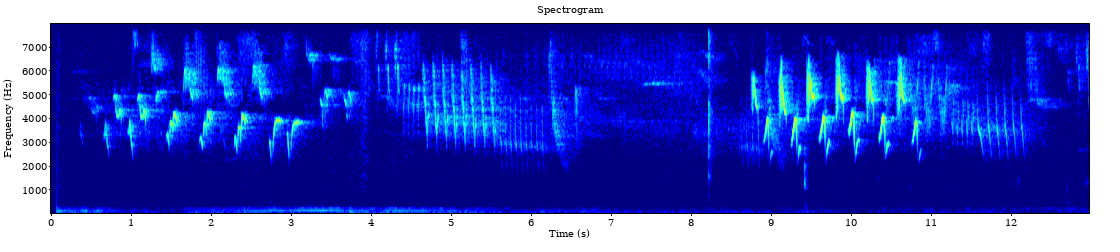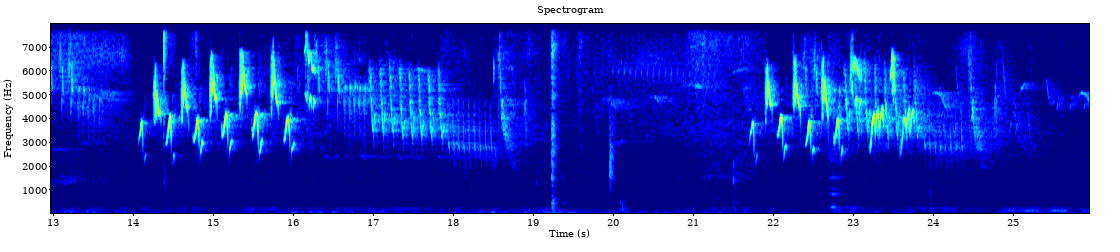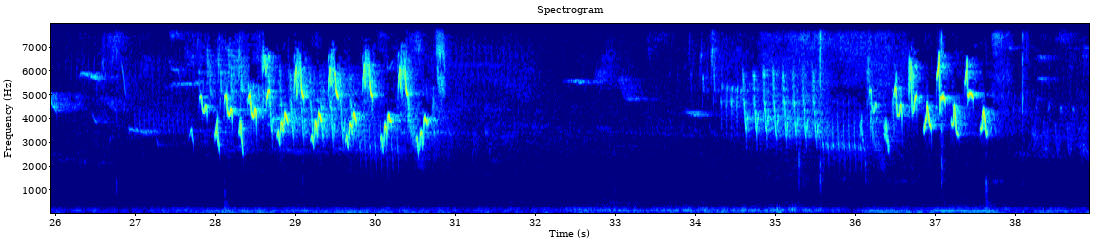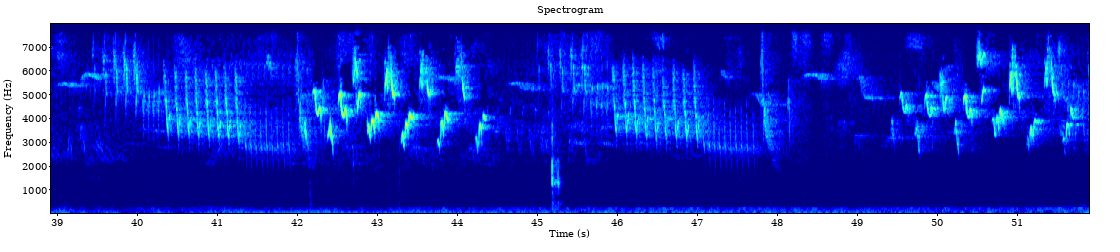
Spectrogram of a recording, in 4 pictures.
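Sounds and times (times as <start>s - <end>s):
songbird chirping: 0.1s - 51.9s
low steady hum: 22.5s - 51.9s.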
